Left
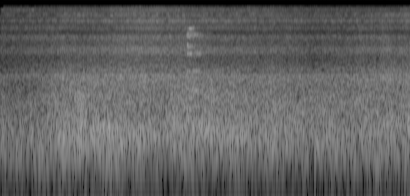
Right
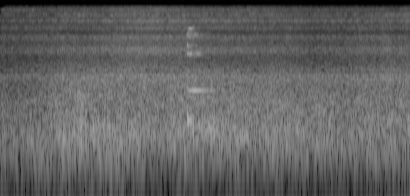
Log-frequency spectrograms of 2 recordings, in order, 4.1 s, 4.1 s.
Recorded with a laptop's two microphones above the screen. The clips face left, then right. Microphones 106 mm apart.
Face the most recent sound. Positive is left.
turn(degrees=-55)  # may be behind; listen again after turning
